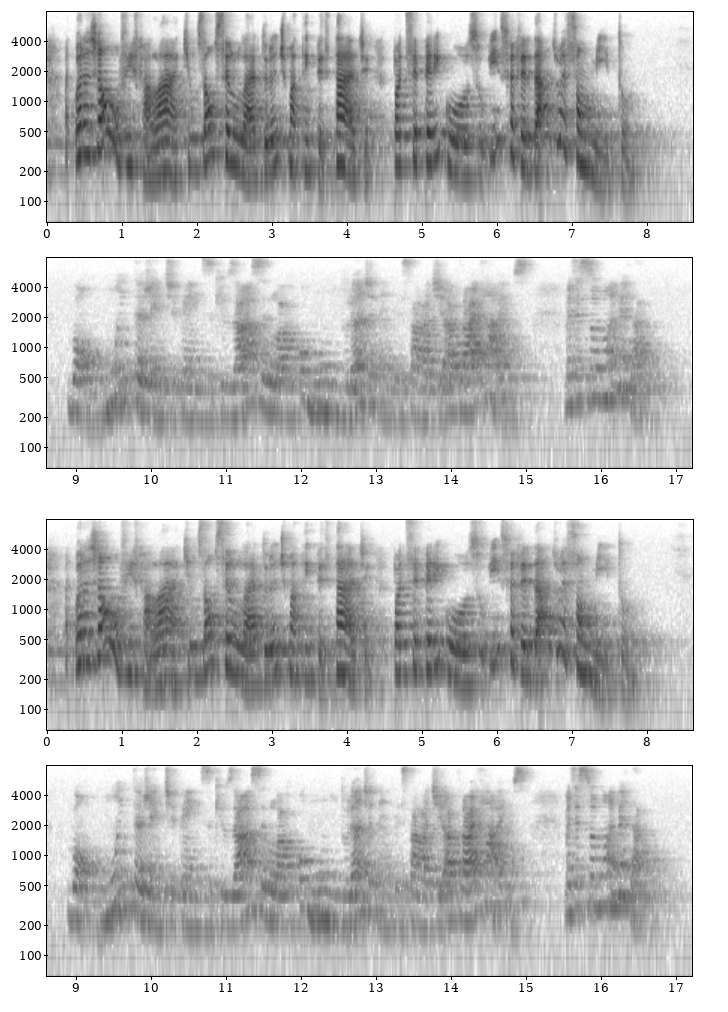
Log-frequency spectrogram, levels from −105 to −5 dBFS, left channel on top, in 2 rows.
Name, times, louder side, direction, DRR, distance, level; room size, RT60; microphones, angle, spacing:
voice 1, 0.0-7.9, left 5 dB, 45° left, 10 dB, 0.5 m, -33 dB
voice 2, 8.9-16.5, right 2 dB, 80° right, -2 dB, 2.0 m, -49 dB
13.0 x 11.5 x 2.4 m, 1.2 s
head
